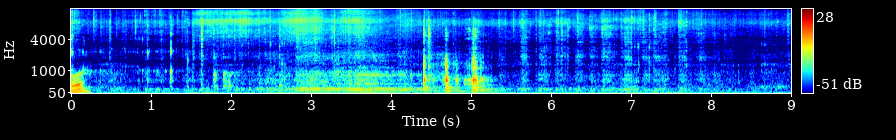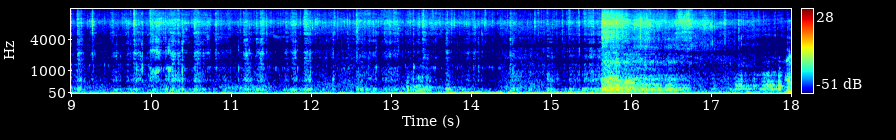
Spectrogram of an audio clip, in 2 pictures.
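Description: Ribeye steak sizzling on a hot cast-iron kamado grate as flaming bacon fat drips onto it from a flambadou, louder at times, with a few sharp pops about five seconds in.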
